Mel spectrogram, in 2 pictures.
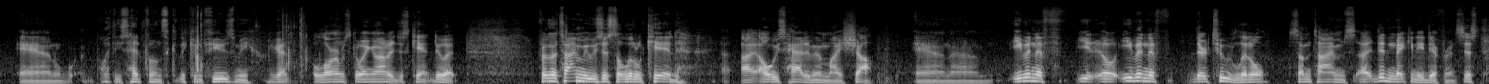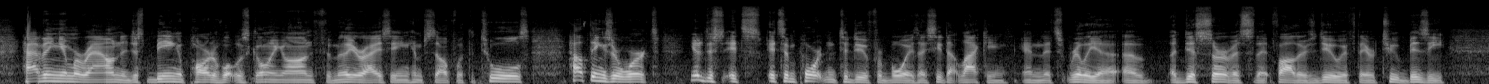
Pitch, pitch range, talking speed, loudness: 110 Hz, 95-130 Hz, 205 wpm, -20 LUFS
